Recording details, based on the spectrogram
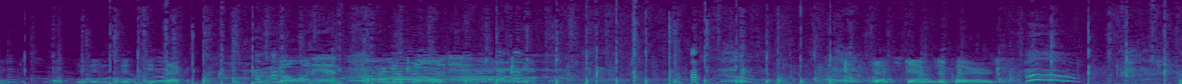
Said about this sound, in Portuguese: Eu propunha que recuperássemos o momento em que a NASA percebe que a missão teve sucesso. Muitos aplausos. Ouvimos aqui na transmissão da NASA.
